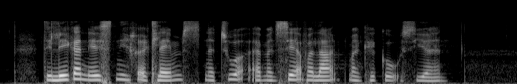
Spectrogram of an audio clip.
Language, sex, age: Danish, female, 25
